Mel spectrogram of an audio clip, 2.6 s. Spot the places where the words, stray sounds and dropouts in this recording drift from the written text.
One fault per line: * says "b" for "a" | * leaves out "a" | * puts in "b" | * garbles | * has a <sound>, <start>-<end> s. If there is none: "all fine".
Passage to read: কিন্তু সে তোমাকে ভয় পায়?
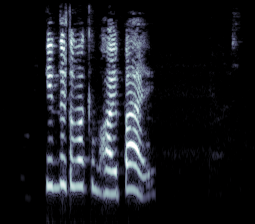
* leaves out "সে"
